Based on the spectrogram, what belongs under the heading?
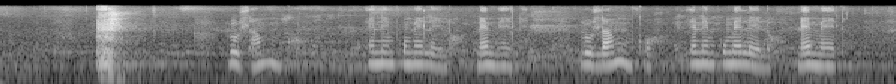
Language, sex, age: Xhosa, female, 22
